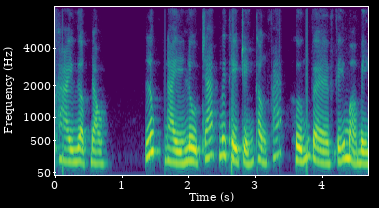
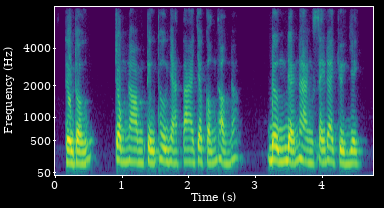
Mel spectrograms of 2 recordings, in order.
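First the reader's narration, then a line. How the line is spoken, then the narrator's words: Cold, resentful. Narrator (Vietnamese): Lưu Trác lạnh lùng oán giận nói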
